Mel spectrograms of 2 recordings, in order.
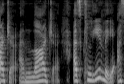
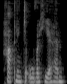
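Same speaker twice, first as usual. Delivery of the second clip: ordinary delivery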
